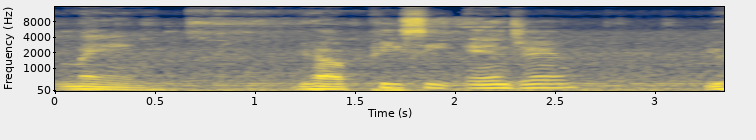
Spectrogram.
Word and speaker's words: MAME: 2 capcon 3 MIM which I called it Mame in one of my videos of a few posts back but it's pronounced main you have PC engine you have family computer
